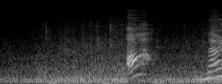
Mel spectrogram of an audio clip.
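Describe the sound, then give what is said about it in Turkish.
A steady hiss of rain falls without pause in a city, with brief bits of a voice breaking through the wash of noise. “Canım bu yağmurda ne önemi var? Sizi burada ıslanmaya terk etmem.”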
